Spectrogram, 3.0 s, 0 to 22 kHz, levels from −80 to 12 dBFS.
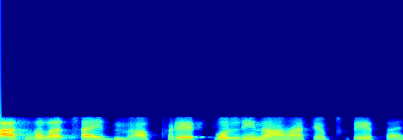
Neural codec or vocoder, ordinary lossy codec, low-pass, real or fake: codec, 24 kHz, 0.9 kbps, WavTokenizer, large speech release; none; 3.6 kHz; fake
